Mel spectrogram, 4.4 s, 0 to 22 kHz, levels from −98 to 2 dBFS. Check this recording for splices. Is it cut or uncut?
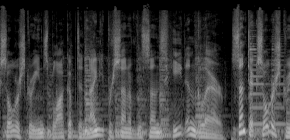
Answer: uncut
